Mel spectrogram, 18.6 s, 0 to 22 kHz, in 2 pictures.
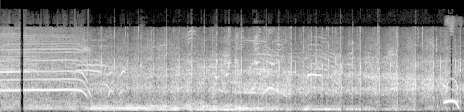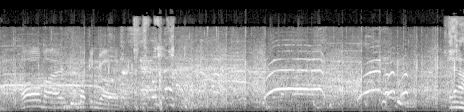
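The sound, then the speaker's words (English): The Hall H crowd at San Diego Comic-Con 2013 cheers, claps and laughs at a film announcement, with soundtrack tones and spoken lines heard among the loud reactions. “That was the sound of Hall H when they fucking announced this shit, dude.”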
